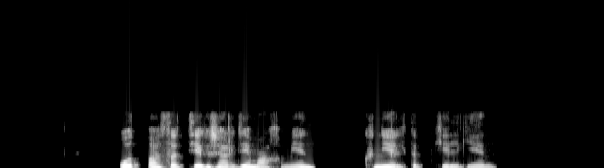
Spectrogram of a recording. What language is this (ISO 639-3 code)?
kaz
